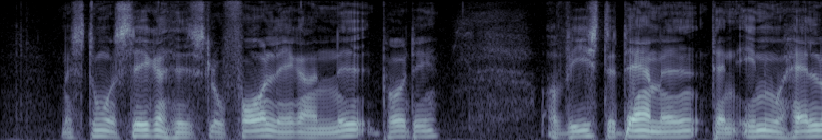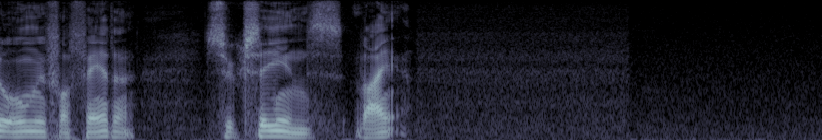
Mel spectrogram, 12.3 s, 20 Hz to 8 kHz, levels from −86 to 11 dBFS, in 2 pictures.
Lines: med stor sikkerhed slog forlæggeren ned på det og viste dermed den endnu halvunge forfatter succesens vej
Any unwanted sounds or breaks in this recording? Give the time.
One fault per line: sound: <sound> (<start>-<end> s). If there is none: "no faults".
no faults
